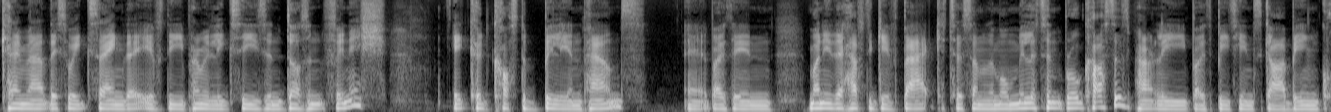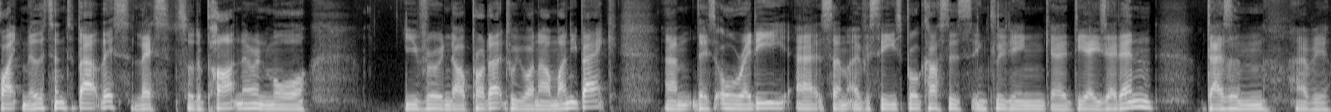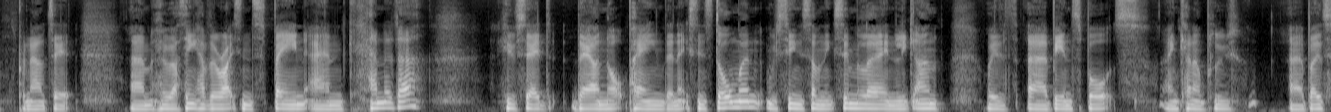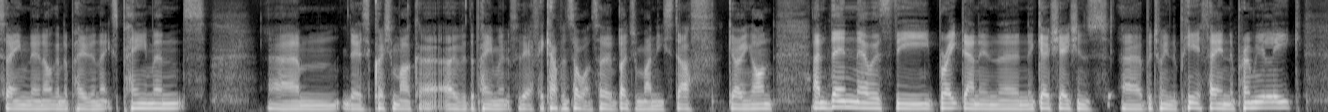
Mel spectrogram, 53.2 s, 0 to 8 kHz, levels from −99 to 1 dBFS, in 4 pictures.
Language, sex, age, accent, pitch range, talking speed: English, male, 30-49, British, 105-120 Hz, 180 wpm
